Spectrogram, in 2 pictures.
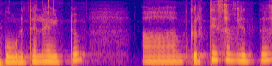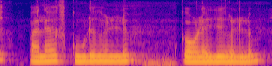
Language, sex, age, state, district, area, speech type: Malayalam, female, 18-30, Kerala, Thiruvananthapuram, rural, spontaneous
